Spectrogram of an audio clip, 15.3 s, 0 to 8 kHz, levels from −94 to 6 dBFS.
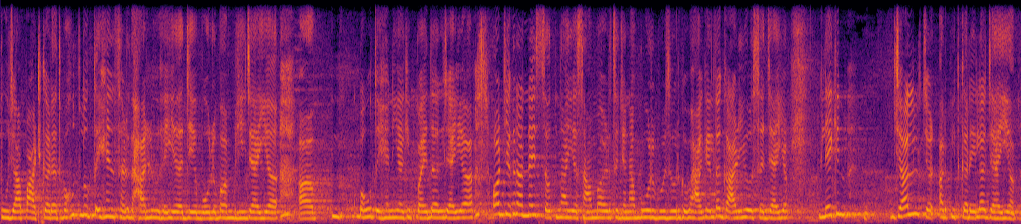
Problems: background sounds at intervals, background conversations at intervals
